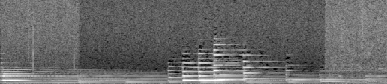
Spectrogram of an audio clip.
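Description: Soft background piano music: a slow melody of single notes that ring on and overlap.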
